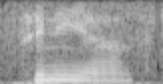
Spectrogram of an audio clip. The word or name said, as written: cineaste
